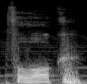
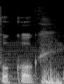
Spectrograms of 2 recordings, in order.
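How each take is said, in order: First: The second syllable starts with a w. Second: The second syllable starts with a hard k. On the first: The speaker calls it right. "ഫുവോക്ക് എന്നാണ് യഥാർത്ഥ അതിൻ്റെ ഉച്ചാരണം" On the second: The speaker calls it wrong. "ഫുക്കോക്ക് എന്നല്ല പറയേണ്ടത്"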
